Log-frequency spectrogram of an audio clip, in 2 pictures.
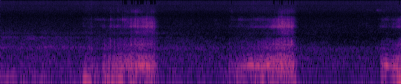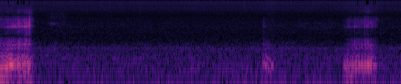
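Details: Sleeping cat: slow, irregular rumbling snores, about five breaths over sixteen seconds; snoring.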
